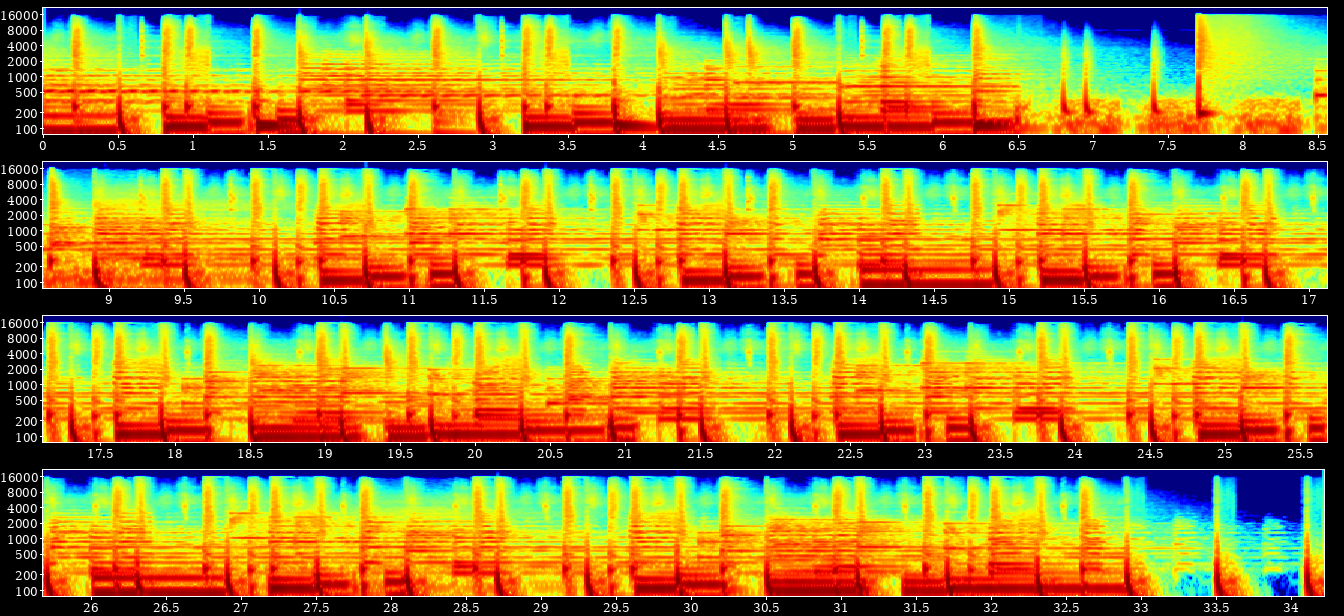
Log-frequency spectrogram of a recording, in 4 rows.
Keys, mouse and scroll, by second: 1.1-1.8 alt+scroll up 1, 1.9 alt+scroll up 1, 3.0-3.4 alt+scroll up 1, 3.6 double click, 5.1 right click, 7.7 alt+shift+click, 10.7 v, 12.5 shift+click, 14.6 double click, 18.3 ctrl+c, 18.6 ctrl+f, 20.1 alt+shift+click, 23.6 double click, 24.9 alt+scroll up 1, 27.2-29.6 scroll down 1, 30.1-30.6 alt+scroll up 1, 31.2 alt+shift+click, 32.6-33.0 alt+scroll down 1.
